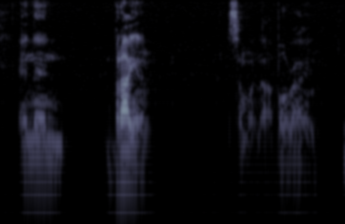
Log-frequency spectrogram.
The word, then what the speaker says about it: B0ryan: Bo Ryan.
